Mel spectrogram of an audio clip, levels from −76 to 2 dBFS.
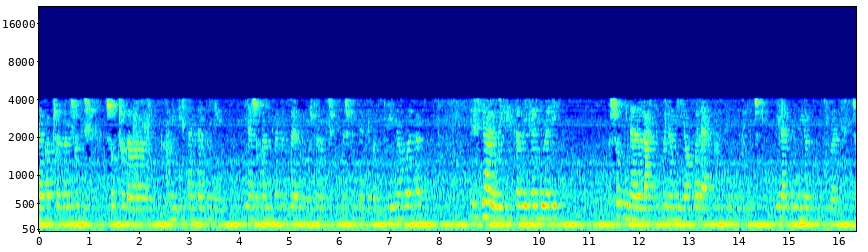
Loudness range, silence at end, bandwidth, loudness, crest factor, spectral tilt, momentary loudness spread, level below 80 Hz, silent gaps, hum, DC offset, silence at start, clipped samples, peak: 2 LU; 0 s; 4.3 kHz; -27 LUFS; 18 dB; -10.5 dB/octave; 6 LU; -44 dBFS; none; none; under 0.1%; 0 s; under 0.1%; -10 dBFS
